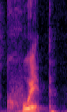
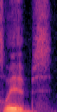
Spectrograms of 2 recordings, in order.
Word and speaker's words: quip: Second of all, the word is quip. Listen, this is one of those quibs. No, that's what. Yeah. Is the B pronounced with a P?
